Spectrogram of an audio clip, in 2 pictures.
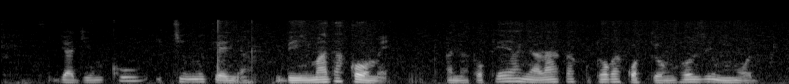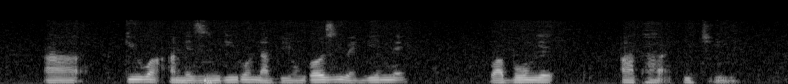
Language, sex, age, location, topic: Swahili, male, 18-24, Nakuru, government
